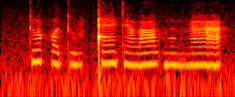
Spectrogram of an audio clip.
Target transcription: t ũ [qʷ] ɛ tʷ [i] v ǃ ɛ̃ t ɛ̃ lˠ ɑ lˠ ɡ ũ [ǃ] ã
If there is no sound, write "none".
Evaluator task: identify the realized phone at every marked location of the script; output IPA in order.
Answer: qʷ, i, ŋ

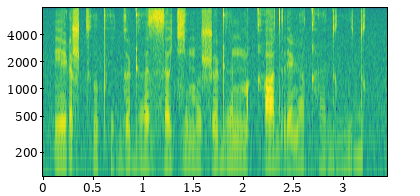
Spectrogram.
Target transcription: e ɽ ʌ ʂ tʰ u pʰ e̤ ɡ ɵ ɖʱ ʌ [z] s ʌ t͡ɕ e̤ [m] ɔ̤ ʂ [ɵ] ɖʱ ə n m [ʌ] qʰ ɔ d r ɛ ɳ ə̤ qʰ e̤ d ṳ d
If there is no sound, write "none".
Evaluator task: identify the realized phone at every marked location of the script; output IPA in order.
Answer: z, m, ɵ, ə

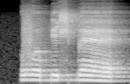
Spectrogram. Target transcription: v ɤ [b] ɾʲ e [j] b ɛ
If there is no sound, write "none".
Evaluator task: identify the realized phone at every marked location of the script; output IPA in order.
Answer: b, ç

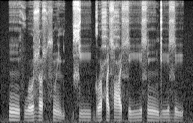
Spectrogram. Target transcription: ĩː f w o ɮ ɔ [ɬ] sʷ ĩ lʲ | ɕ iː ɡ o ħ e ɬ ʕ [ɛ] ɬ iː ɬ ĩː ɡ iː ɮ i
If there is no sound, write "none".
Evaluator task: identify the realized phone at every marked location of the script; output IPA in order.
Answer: ɬ, ɘ

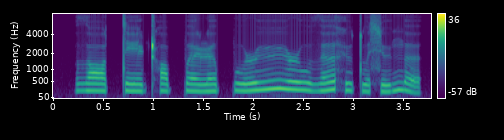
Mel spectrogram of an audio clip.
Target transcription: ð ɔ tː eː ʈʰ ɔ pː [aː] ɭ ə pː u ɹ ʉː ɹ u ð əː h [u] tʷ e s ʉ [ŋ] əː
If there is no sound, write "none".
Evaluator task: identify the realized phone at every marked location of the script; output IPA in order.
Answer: əː, ʉ, ŋ

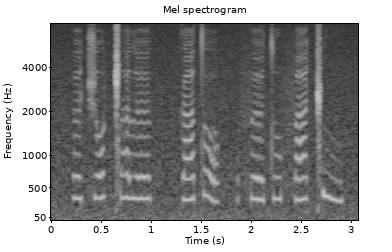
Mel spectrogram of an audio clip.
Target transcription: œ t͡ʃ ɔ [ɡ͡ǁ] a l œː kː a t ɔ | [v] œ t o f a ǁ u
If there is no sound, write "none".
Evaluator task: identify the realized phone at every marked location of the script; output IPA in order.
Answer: ɡ͡ǁ, f

